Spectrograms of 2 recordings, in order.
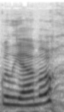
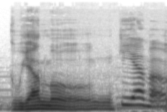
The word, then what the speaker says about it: Guillermo: Not Guillermo. Guillermo.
